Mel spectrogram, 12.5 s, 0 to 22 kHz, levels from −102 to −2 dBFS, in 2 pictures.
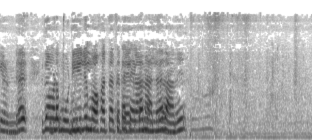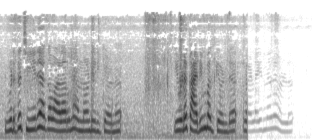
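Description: Throughout, the audio is dull and carries a gurgling, granular roughness, likely from MP2 compression at a low rate, consistent with roughly 80 kbps. The allocator starves the upper sub-bands, so a spectrogram shows the top switched off and flickering in blocky bands above a coarse, speckled remainder. DAB burbling breaks in at 3.74–4.01 s, 8.28–8.81 s and 10.89–11.00 s as bursts of blips and squelches, where bit errors reach the MP2 data and corrupt scale factors and samples. The spectrogram shows isolated sub-band rectangles jumping in level for single frames, densest in the two later bursts. From 11.18 s to the end, the sound collapses when heard in mono, dropping by about 35 dB to a faint residue. The likely cause is one channel inverted, so the shared centre content cancels in the sum. The mono waveform shrinks almost to a flat line there.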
